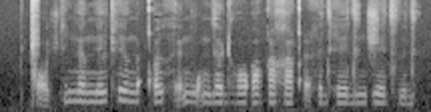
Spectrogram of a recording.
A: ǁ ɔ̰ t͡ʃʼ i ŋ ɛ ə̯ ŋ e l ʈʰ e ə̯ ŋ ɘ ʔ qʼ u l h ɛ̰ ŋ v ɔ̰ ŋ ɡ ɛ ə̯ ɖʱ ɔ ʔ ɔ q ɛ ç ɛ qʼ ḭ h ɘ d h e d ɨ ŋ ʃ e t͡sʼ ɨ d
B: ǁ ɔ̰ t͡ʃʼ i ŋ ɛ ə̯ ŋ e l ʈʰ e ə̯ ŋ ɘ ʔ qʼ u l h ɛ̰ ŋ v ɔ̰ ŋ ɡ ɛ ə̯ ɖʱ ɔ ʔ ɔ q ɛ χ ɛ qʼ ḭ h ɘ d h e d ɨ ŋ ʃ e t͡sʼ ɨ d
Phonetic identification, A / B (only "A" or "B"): B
